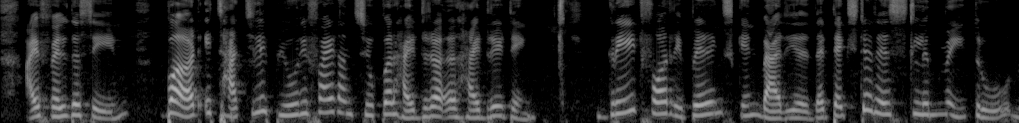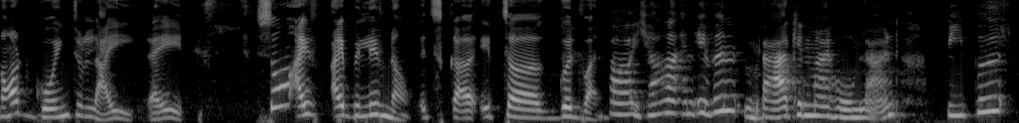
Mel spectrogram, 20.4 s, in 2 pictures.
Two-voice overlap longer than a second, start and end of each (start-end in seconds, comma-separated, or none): none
